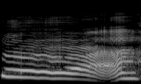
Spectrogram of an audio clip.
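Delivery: a long drawn-out yawn. Real, not acted. Vlogger yawning mid-ramble to her viewers, sleepy yawn. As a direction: let a real yawn take over the word. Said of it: "sorry for yawning".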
